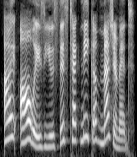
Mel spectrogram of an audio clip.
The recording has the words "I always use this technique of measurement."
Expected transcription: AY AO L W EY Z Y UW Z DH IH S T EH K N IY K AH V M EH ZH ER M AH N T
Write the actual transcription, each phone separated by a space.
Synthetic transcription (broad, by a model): AY AO L W EY Z Y UW Z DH IH S T EH K N IY K AH V M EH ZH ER M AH N T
